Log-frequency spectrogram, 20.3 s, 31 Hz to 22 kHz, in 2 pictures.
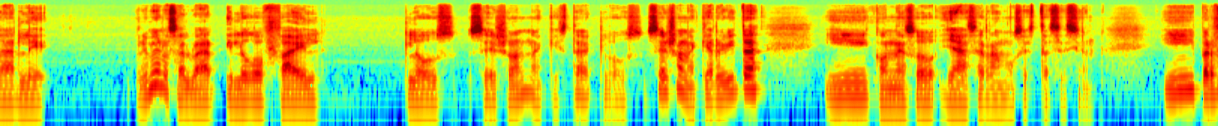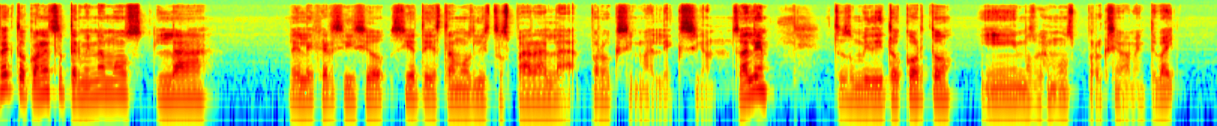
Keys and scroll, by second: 1.1 super+s.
